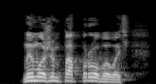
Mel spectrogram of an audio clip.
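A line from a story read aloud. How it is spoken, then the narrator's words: Hurried speech. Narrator (Russian): торопливо заговорил он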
